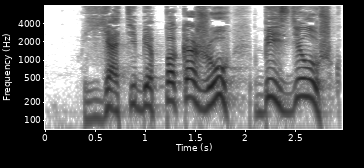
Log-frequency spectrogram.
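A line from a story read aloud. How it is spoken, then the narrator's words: Shout. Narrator (Russian): закричала она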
